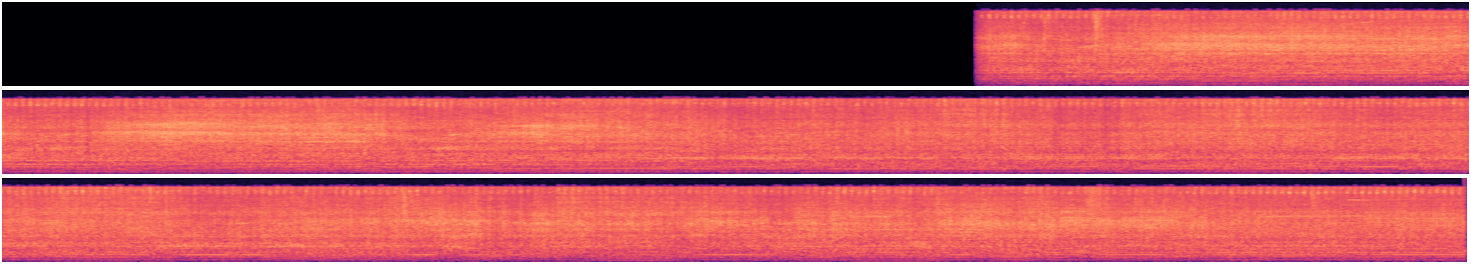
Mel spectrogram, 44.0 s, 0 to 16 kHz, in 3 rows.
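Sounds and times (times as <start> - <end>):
pile driver mechanical drone: 9.8 - 43.9.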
